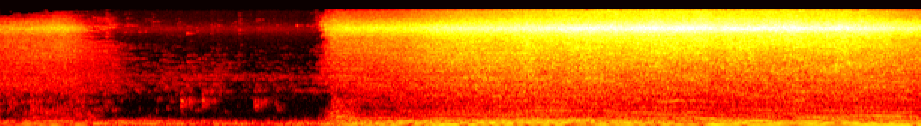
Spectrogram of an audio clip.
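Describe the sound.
A car engine revs loudly at a red light: a low, rumbling idle swells after a few seconds into a sustained, roaring rev with strong harmonics, with no voices over it.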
